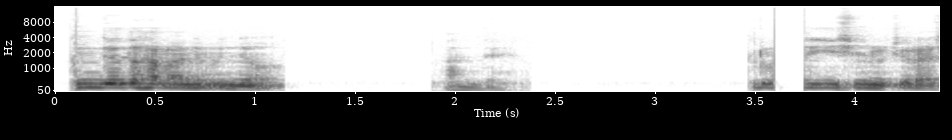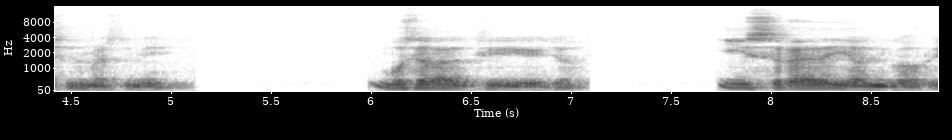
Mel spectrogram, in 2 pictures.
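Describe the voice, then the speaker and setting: A man's voice: mid-range voice, gravelly. A male pastor preaching a sermon, explaining scripture verse by verse and acting out the quoted words of God and Moses. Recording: tinny phone-like sound.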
